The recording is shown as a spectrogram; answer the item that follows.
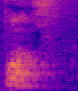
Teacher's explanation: It is released suddenly, such that it causes a minimal vibration in the throat. So it is a voiceless bilabial plosive sound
